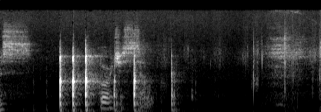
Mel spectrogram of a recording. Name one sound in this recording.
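A spatula scrapes and knocks against a ceramic pot.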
